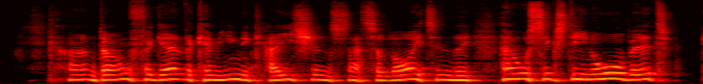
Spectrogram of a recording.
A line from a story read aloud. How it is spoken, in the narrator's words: gasps the helijet pilot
